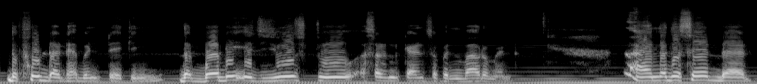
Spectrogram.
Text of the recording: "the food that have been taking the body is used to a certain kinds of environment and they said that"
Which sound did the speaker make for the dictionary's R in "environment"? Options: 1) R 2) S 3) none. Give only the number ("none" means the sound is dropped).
1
